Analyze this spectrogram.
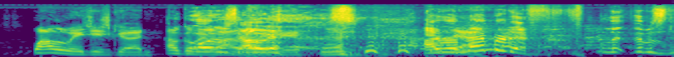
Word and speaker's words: Waluigi: I'll go with Waluigi.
